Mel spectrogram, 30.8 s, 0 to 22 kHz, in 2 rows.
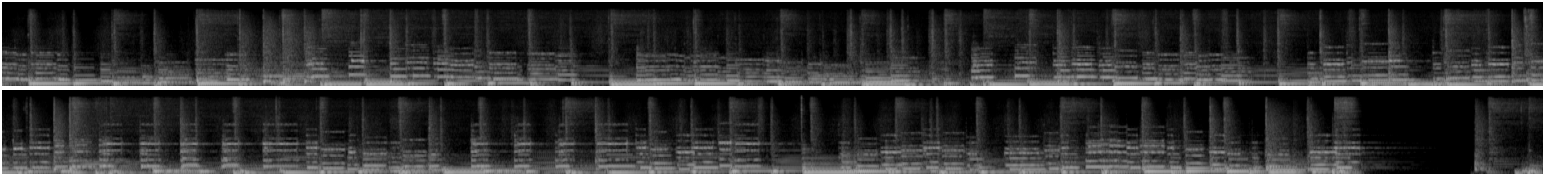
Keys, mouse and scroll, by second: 2.5 typing, 3.2-3.5 scroll up 1, 4.2-5.9 typing, 4.7 middle click, 6.4 middle click, 7.6 scroll down 1, 7.8 middle click, 8.7 scroll up 1, 8.9 middle click, 9.9-10.3 scroll down 1, 10.3 middle click, 10.6 shift+middle click, 10.8 shift+scroll down 1, 11.0 middle click, 11.2 shift+middle click, 11.6 scroll down 1, 12.1-12.5 scroll up 1, 13.1 scroll down 1, 14.1-20.3 typing, 14.4 scroll up 1, 15.3-15.7 scroll up 1, 21.6-22.0 scroll down 1, 22.0-24.5 typing, 25.6 scroll up 1, 25.8 middle click, 26.5-27.2 typing, 27.8-28.3 scroll down 1, 28.7 middle click, 28.9 shift+middle click, 29.6 middle click.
